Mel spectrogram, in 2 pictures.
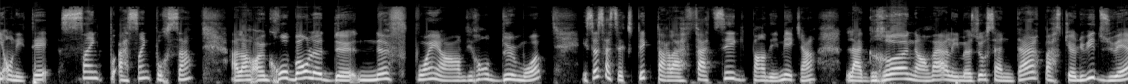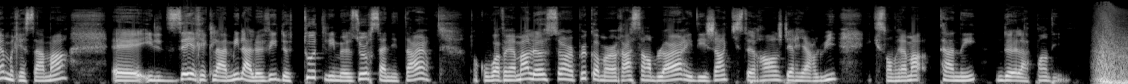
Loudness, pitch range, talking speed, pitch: -12 LUFS, 185-240 Hz, 200 wpm, 205 Hz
